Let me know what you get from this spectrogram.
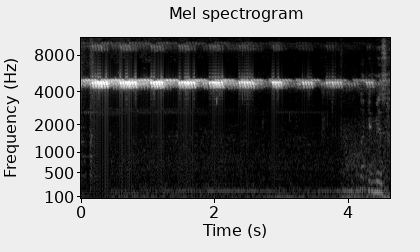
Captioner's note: crickets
